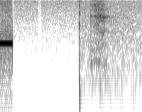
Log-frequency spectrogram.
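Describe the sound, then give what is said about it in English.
A voicemail beep before a message is recorded: one short, loud, steady mid-pitched tone lasting a fraction of a second, then near silence, a click and faint line hiss. “The TextNow subscriber you are trying to reach is not available. Please leave your message after the tone.”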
